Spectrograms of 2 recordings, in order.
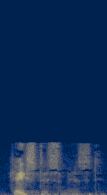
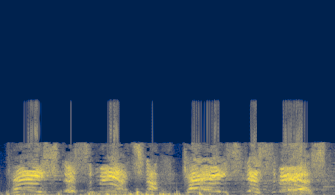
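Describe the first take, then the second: First: Breathy hushed ruling, nearly voiceless; hushed verdict. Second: Slow, high, loud ringing ruling; shouted verdict. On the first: Retold or imitated. Judge quietly ending the case, in a hush. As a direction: let the verdict fall softly. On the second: Acted. Preacher proclaiming God's verdict, slow and shouted. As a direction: proclaim the verdict at full force.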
